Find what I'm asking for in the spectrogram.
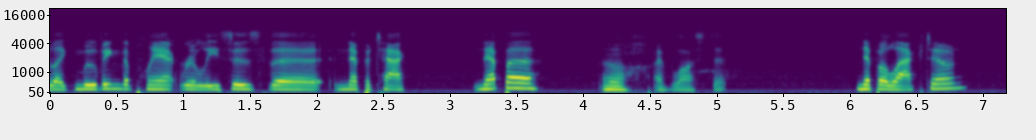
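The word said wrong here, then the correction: nepetalactone: Nepatalactone. There's another syllable in there.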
